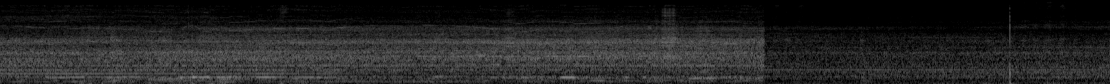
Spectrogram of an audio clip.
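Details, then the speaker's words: Anycubic i3 Mega 3D printer on stock drivers before silent mod: loud, shifting musical stepper-motor whine the whole time it prints, over steady fan hiss. "it's super loud so you can just hear the stepper motors whining the whole time it prints"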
